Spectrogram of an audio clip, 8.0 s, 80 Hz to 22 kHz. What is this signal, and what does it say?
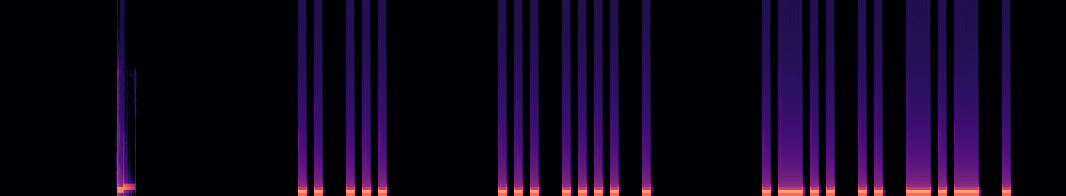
Morse code, heard as a keyed tone, about 20 wpm, 700 Hz. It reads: IS SHE LIKE
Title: 2x Word-Spacing - Sentences from Top 100 Words - 20wpm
